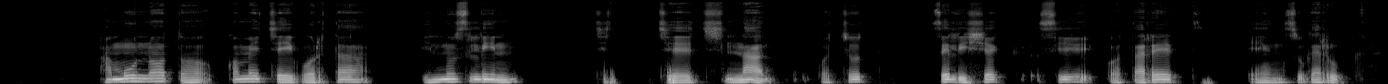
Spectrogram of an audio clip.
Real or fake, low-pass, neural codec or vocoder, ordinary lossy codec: real; none; none; none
